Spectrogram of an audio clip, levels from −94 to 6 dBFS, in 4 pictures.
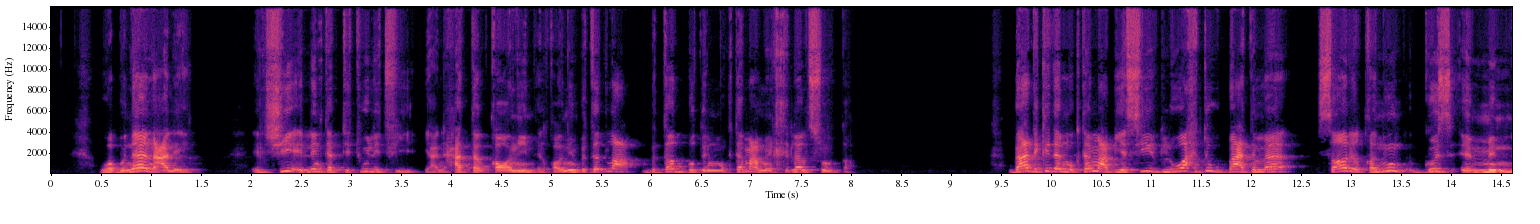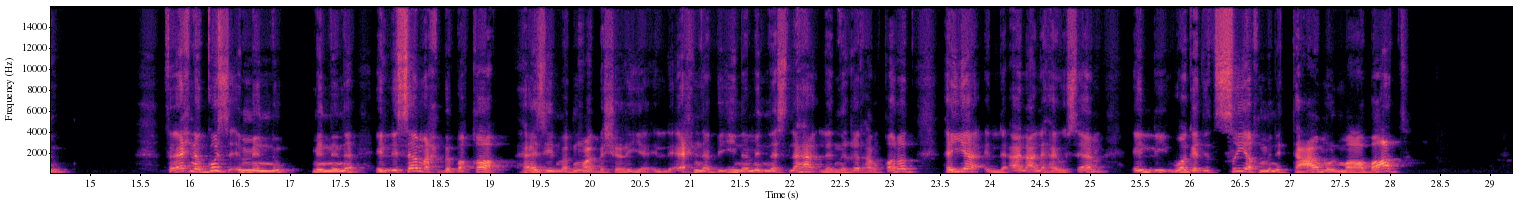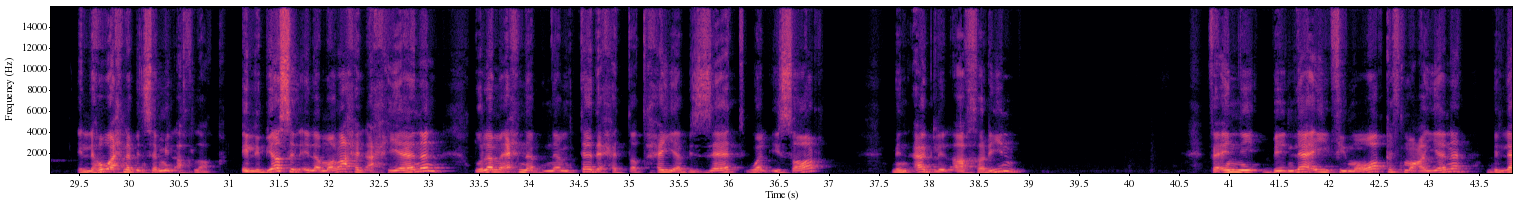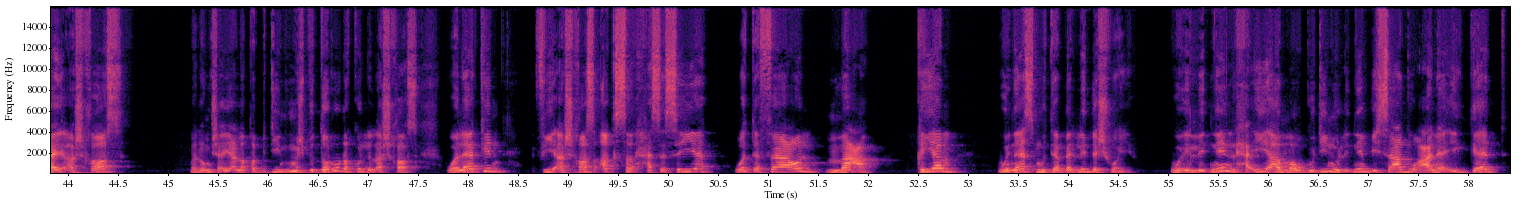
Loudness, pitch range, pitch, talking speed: -25 LUFS, 150-235 Hz, 195 Hz, 115 wpm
